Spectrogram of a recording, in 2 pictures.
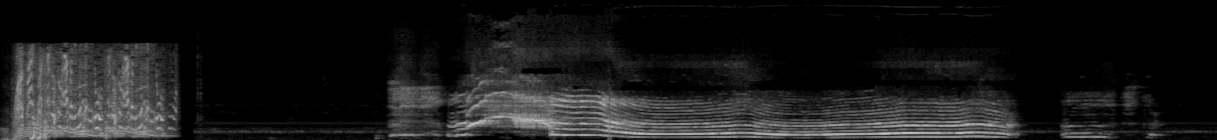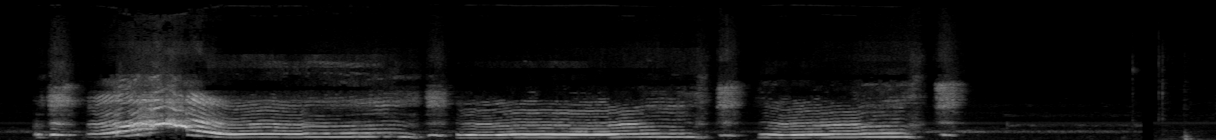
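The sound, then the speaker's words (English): A baby cries and screams in a temper tantrum: loud, strained wails that waver in pitch, coming in several long bursts with short pauses between. A brief burst of noise comes first. “that is the sound of my baby having a temper tantrum.”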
